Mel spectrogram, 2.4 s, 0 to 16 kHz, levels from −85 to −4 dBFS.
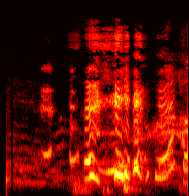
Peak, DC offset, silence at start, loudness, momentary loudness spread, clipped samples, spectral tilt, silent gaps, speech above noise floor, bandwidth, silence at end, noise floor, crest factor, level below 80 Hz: -8 dBFS; under 0.1%; 0.5 s; -24 LUFS; 21 LU; under 0.1%; -3 dB/octave; none; 20 dB; 11.5 kHz; 0 s; -43 dBFS; 18 dB; -72 dBFS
